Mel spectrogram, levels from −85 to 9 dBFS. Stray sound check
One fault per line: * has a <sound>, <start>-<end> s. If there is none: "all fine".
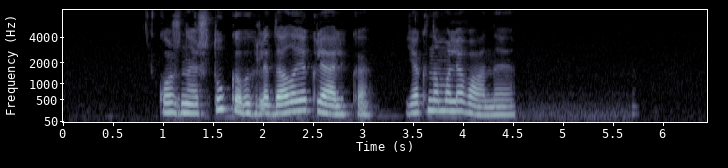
all fine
